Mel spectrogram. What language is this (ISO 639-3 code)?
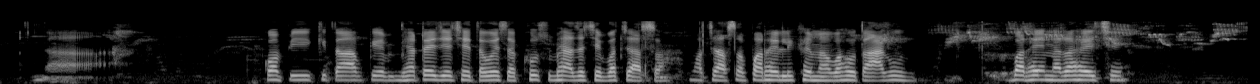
mai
